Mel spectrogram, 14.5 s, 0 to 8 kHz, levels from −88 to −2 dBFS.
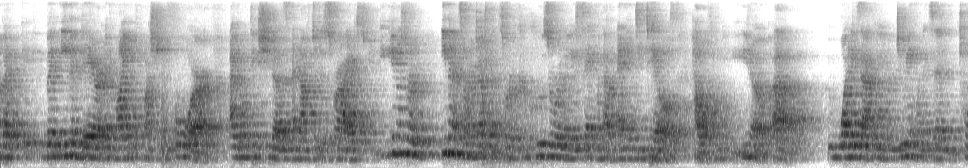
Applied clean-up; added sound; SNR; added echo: neural separator model SepFormer DNS4.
